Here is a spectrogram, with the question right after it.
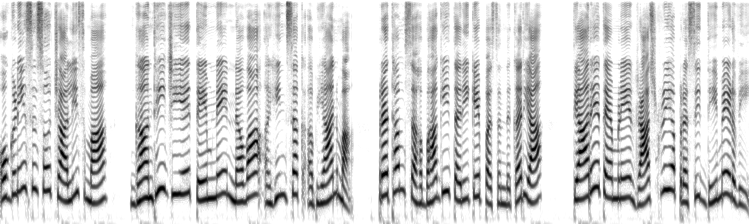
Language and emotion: Gujarati, neutral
